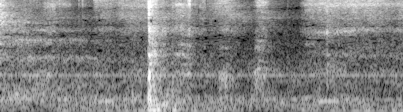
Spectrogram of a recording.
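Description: Fingers picking and scraping at the sealed top flap of a new cardboard cornstarch box, struggling to get it open: quiet scratching with one small click about three-quarters of a second in.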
